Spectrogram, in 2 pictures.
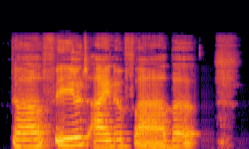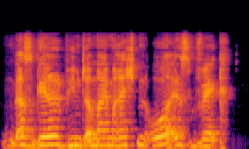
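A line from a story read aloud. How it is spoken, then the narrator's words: Whining. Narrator (German): jammerte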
